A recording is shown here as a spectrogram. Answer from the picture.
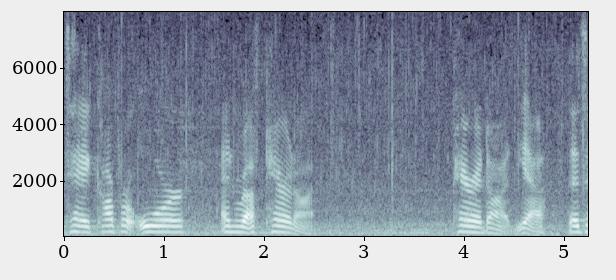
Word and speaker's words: peridot: that's going to take copper ore and rough peridot Peridot yeah that's how you say it so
